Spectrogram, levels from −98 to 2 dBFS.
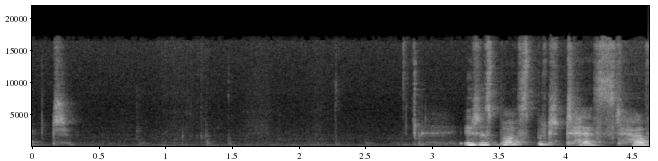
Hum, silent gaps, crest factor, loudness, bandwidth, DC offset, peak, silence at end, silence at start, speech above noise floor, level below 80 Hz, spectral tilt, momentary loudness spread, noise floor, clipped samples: none; none; 20 dB; -27 LUFS; 17.5 kHz; under 0.1%; -10 dBFS; 0 s; 0.15 s; 38 dB; -66 dBFS; -3.5 dB/octave; 22 LU; -63 dBFS; under 0.1%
